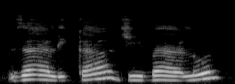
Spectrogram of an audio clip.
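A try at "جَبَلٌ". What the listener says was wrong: Enggak, bukan jibal ini Bu. Jabalu.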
